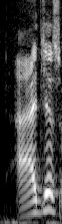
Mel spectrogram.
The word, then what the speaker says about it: Ajax: Well, first of all, is it Ajax or Ajax? Ajax. Okay, I just want to make sure I'm pronouncing it correctly.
